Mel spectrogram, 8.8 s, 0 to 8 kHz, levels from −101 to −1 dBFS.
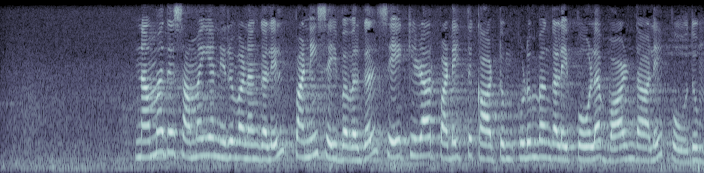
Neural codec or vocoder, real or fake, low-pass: none; real; 7.2 kHz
